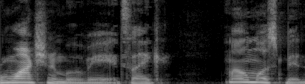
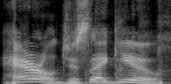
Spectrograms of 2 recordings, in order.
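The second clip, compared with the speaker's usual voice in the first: higher, lightly voiced dad; 5 semitones higher, 4 dB louder than usual. Son plays his dad giving his name, lightly put-on higher voice. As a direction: answer as a hearty dad, pitched up. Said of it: "if you did your dad voice".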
